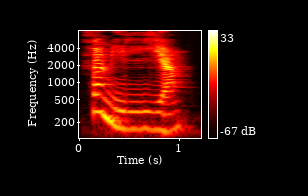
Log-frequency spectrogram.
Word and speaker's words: famiglia: The only word that I can think of in English that resembles this sound is the word million. So it's a very liquid sound, L, L.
